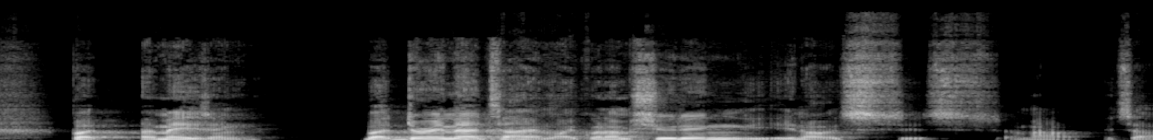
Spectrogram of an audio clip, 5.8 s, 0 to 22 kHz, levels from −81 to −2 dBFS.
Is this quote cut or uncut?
uncut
